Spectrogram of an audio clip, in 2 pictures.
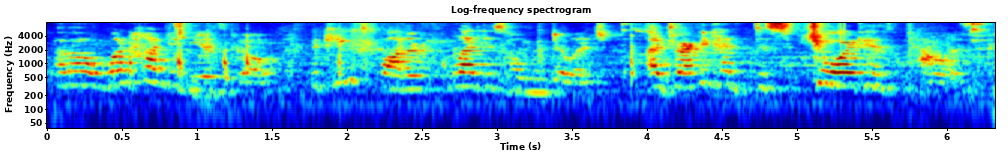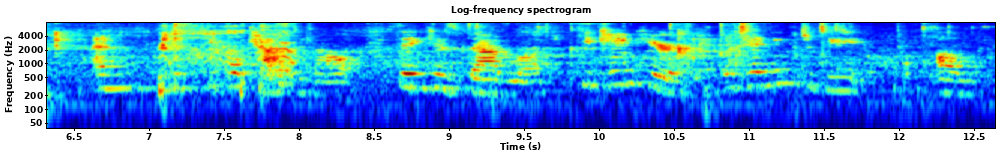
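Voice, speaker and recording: High female storyteller amid loud noise. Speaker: readers theatre performer. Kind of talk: amateur scripted storytelling. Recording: very noisy echoey room, distant mic.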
